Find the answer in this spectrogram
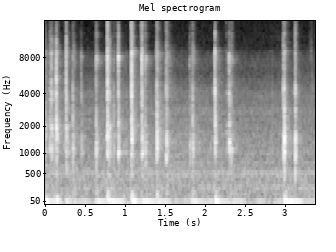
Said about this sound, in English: Let me just type it manually.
